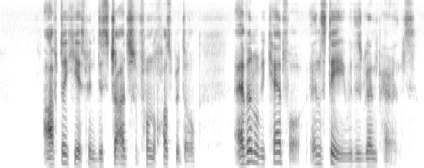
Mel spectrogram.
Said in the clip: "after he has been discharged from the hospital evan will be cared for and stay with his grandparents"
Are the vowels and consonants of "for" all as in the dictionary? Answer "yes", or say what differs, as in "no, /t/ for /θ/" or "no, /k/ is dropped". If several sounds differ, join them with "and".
no, /l/ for /ɹ/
